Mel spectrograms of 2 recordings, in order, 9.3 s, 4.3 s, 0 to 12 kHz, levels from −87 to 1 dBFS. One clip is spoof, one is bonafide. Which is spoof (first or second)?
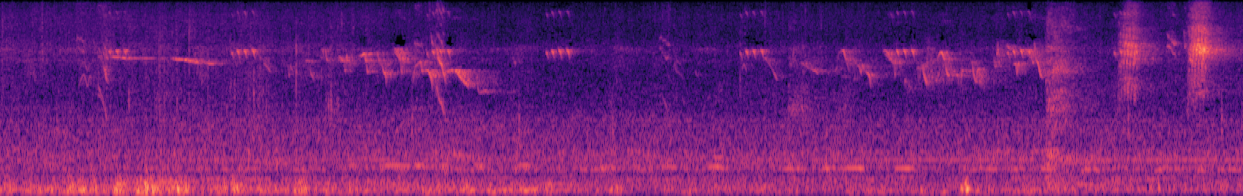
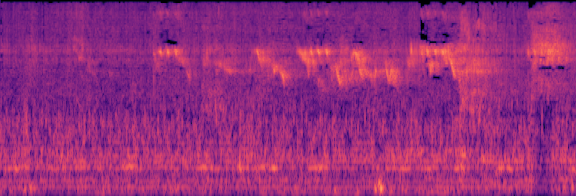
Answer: second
